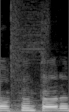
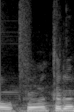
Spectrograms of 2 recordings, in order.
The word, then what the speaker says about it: Alcantara: E o nome é Alcantara mesmo, né? Muita gente fala Alcântara, mas Alcantara é um nome comercial registrado e se pronuncia Alcantara.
